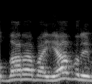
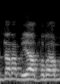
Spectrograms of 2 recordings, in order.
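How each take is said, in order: First: يضرب pronounced "yadribu"; kasra on the middle letter. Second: يضرب pronounced "yadrabu"; fatha on the middle letter. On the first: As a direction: give يضرب an i vowel, ya-dri-bu. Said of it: "مضارع بكسر العين". (نطق يضرب بكسر العين: يَضْرِبُ) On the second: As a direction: give يضرب an a vowel, ya-dra-bu. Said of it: "لا". (نطق يضرب بفتح العين: يَضْرَبُ) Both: Shown as a demonstration.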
